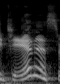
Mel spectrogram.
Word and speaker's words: Janus: I'm like, is it pronounced Giannis or is it Janus? – It's got to be Janus, right? January, Janus.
